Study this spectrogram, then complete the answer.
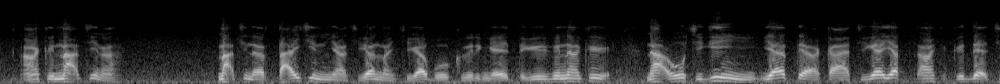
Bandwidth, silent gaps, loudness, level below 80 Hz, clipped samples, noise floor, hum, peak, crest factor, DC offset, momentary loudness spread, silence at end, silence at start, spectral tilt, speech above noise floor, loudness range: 16 kHz; none; -22 LUFS; -50 dBFS; under 0.1%; -43 dBFS; none; -6 dBFS; 16 dB; under 0.1%; 7 LU; 0 s; 0 s; -6.5 dB/octave; 22 dB; 2 LU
